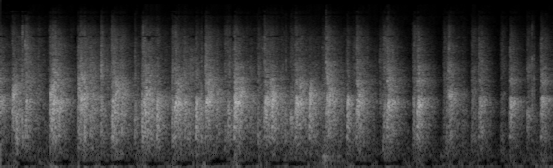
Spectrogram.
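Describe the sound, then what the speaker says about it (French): A church congregation claps in thanks to God, a dense, steady round of applause with rhythmic surges, loud and close, no voices over it. "On acclame pour dire merci à Dieu."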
